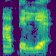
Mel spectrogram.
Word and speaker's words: atelier: So atelier is a word Atelier. in French that Mm. ends up is ATEIR, right? But the R is not pronounced, so it's atelier.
